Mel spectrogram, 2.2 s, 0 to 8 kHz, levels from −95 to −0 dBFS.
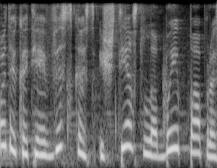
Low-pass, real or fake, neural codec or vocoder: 7.2 kHz; real; none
